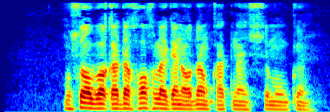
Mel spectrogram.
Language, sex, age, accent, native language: Uzbek, male, 19-29, Farg'ona, Uzbek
